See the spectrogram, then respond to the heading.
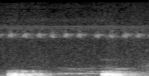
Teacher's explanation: मेरा उच्चारण करते समय मेरे दोनों होठ क्या हो रहे हैं, वो गोलाकार हो जा रहे हैं, ऊ। ये क्या है दोस्तों, ये ओष्ठ से यानी कि ओठों से उच्चरित हो रहे हैं।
